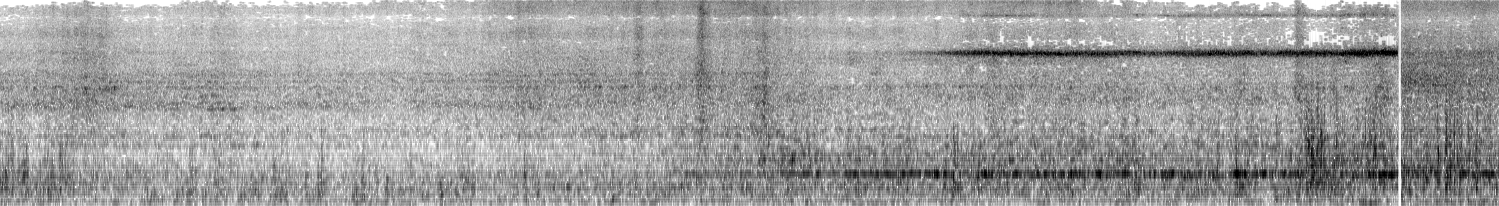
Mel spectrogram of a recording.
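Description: Matterhorn Gotthard Bahn narrow-gauge train running, heard through an open carriage window: a steady rumble and clatter of wheels on track, growing louder. About halfway in a steady wheel squeal sets in as the train takes a curve, and a second, higher squeal tone joins it for a few seconds and cuts off sharply near the end.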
